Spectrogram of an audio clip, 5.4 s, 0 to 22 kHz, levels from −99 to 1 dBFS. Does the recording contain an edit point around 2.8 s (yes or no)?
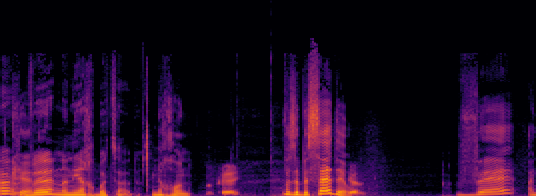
yes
